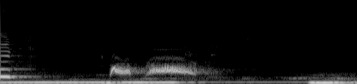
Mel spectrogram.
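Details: Spotted dove cooing as it is approached: a single phrase of a short coo then a longer arched coo, preceded by a faint squeak and surrounded by low rumbling hum.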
